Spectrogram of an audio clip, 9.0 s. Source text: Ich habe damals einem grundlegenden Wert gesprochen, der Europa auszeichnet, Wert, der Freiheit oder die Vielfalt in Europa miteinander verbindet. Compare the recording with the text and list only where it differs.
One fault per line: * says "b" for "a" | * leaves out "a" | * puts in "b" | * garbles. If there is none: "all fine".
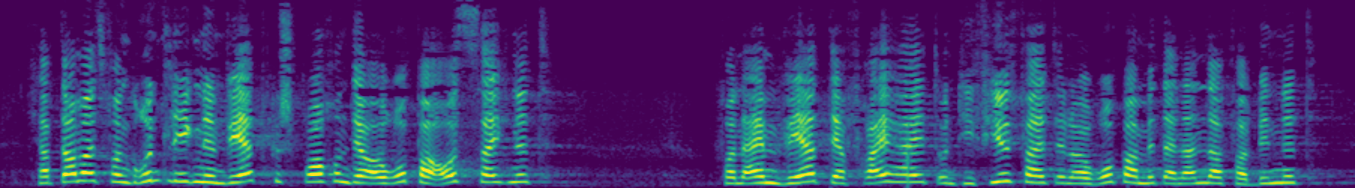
* puts in "von"
* puts in "von einem"
* says "und" for "oder"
